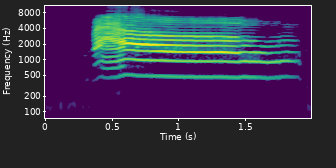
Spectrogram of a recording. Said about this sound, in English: Oh my god, I gotta give my cat a fucking treat, dude. He's yowling and shit. He's gonna wake up and be in trouble. I give this cat snacks all the fucking time, man. He's hungry.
